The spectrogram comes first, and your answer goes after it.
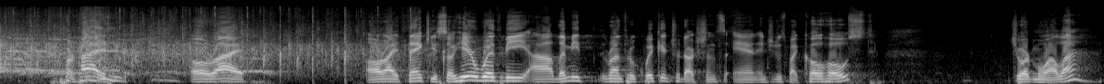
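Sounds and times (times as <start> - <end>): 
about 200 property management entrepreneurs cheering and whooping at a live summit in West Palm Beach, Florida: 0.0 - 3.1
light applause at a live summit: 0.0 - 4.4
speech: 0.5 - 2.6, 3.7 - 8.8, 10.1 - 11.0.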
